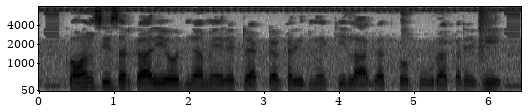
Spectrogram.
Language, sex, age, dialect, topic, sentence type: Hindi, male, 18-24, Awadhi Bundeli, agriculture, question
